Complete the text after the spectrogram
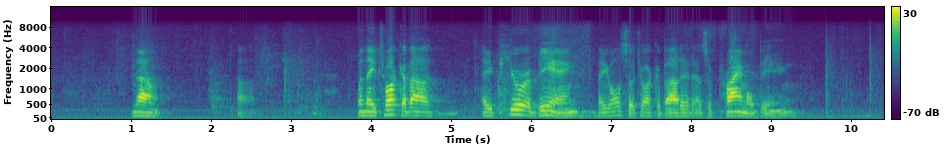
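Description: An elderly man speaks calmly, as if lecturing.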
